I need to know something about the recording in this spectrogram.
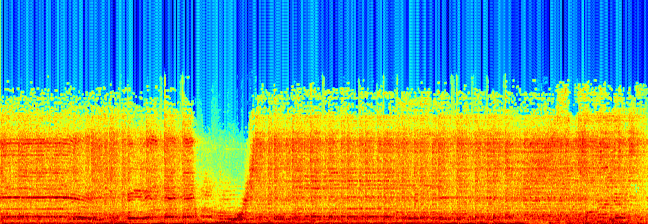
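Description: Electronic dance music from a DJ set played loud over a PA system, with a steady kick-drum pulse under sustained synth tones. About four seconds in, the highs briefly drop out and then sweep back in.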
